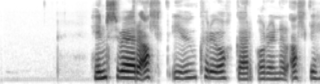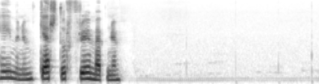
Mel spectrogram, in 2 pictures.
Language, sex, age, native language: Icelandic, female, 30-39, Icelandic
